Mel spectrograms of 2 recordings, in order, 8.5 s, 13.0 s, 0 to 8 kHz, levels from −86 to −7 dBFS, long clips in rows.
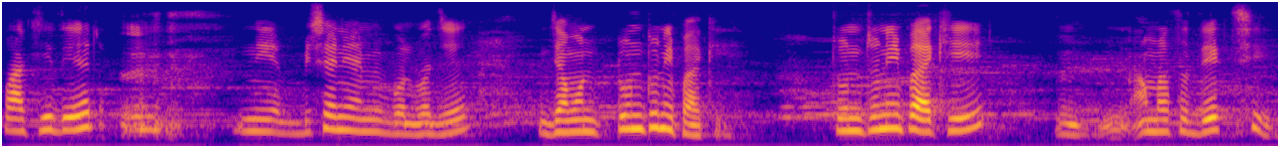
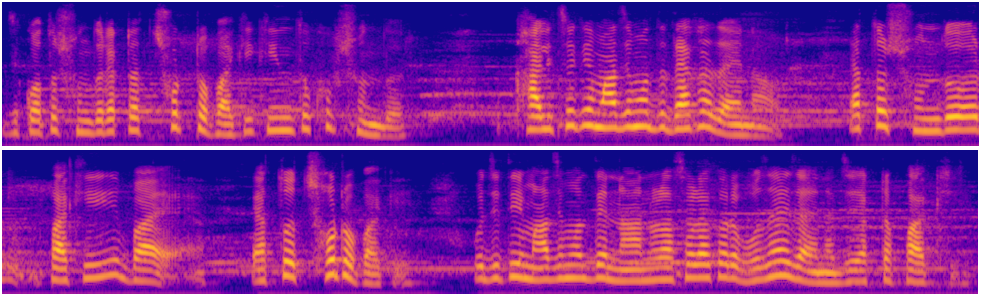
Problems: constant background noise, continuous background conversations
